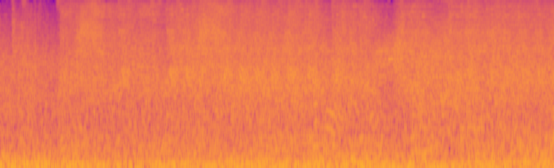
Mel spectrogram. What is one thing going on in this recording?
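Loud fighting crashes and rumbles.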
